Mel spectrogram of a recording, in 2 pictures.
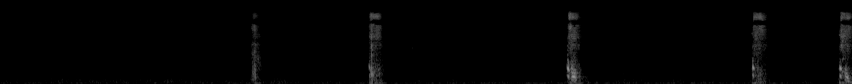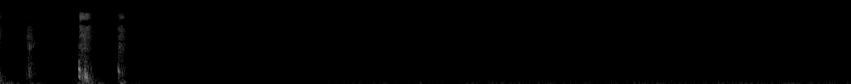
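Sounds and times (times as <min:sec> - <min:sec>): dog sneezing: 0:02.5 - 0:02.8, 0:03.6 - 0:04.0, 0:05.6 - 0:06.0, 0:07.5 - 0:07.8, 0:08.4 - 0:09.9.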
